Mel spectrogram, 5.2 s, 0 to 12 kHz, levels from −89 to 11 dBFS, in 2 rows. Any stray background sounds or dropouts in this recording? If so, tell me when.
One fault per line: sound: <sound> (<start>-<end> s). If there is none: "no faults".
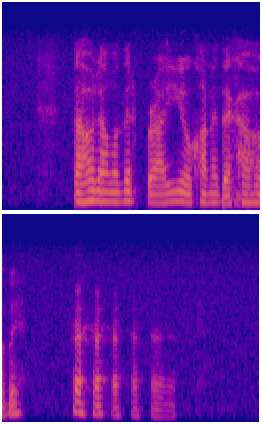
sound: laugh (3.3-4.3 s)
